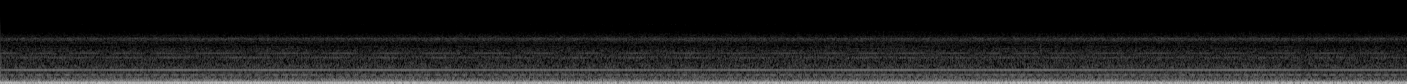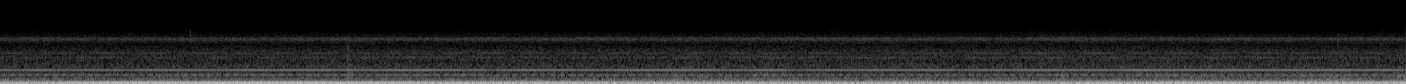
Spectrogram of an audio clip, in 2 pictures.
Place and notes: Morasko, field road near train tracks - power generators
(binaural) recorded a few meters away from two commercial power generators. sounds of the nearby sewage system construction site.
Poznan, Poland, 7 November, 13:40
